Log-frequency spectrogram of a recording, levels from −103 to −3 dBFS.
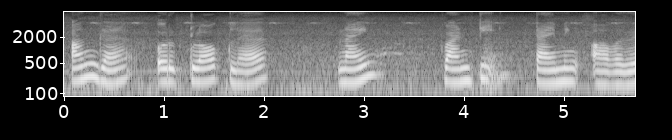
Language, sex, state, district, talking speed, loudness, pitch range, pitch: Tamil, female, Tamil Nadu, Chennai, 75 wpm, -18 LUFS, 165-200 Hz, 185 Hz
